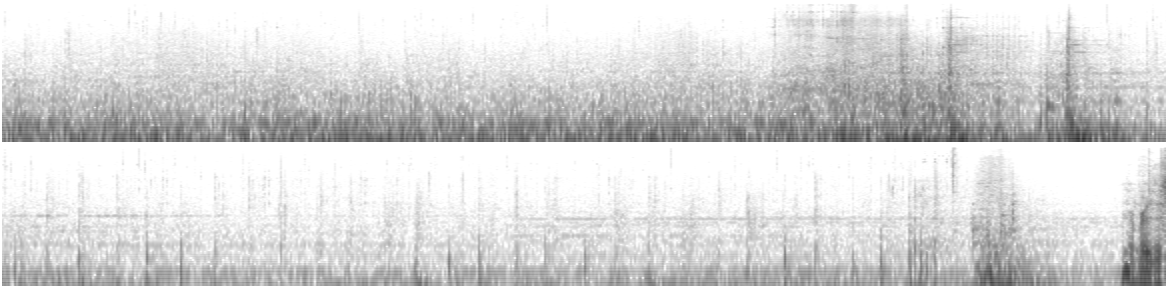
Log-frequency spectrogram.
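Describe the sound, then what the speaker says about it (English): In The First Berserker: Khazan, a long elevator ride grinds along as a steady mechanical rumble with gear-like rattling, swelling louder for a stretch before settling back into a lower hum. "Longest elevator ride ever."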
